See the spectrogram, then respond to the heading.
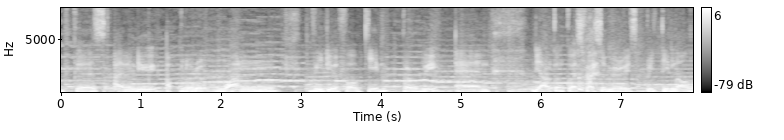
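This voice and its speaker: A man doing casual gameplay commentary, rambling and halting as he thinks aloud. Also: mid-range voice. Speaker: gaming video host. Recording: game music behind the voice. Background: video game music.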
